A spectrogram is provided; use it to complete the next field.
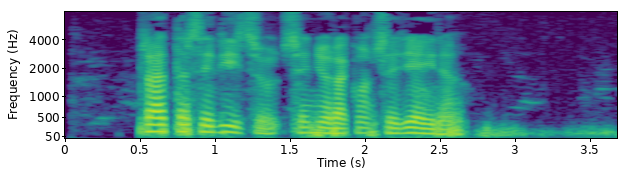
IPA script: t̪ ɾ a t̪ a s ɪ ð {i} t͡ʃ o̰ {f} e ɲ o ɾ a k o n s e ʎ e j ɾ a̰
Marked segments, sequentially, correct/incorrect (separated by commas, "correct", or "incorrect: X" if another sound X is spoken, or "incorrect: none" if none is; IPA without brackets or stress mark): correct, incorrect: s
